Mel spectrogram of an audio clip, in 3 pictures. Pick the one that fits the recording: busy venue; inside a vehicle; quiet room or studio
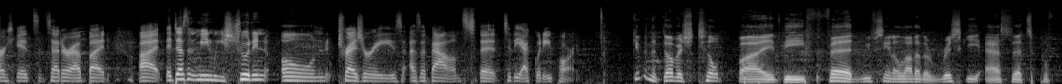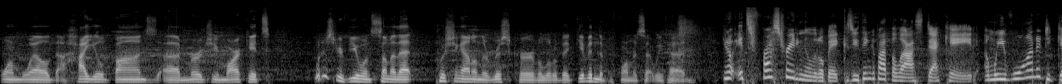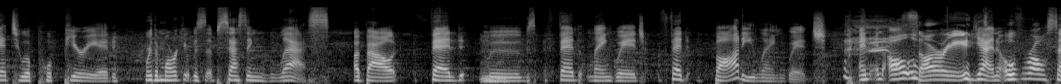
busy venue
